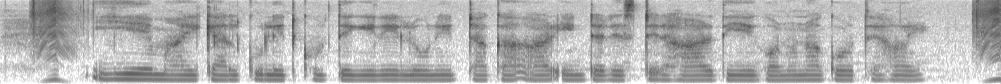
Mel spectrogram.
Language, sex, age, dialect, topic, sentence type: Bengali, female, 25-30, Northern/Varendri, banking, statement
